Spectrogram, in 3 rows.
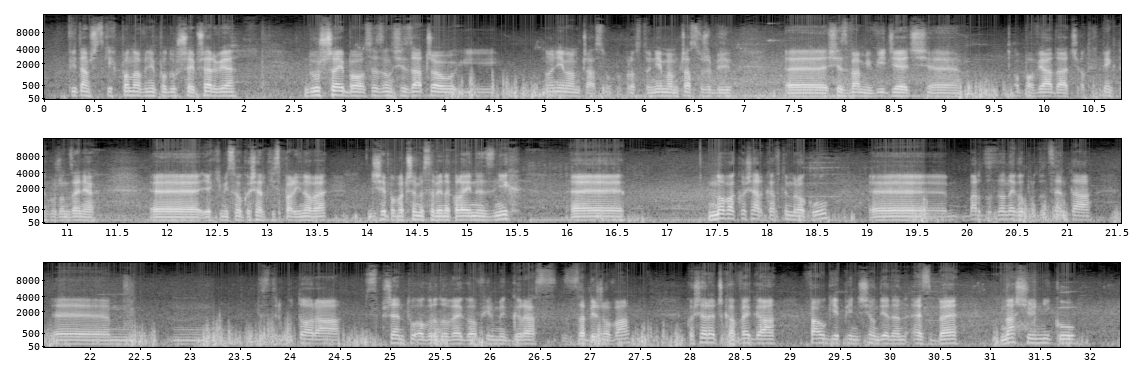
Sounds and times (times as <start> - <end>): Speech: 0.2 - 16.6, 17.4 - 27.4, 28.0 - 31.9.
